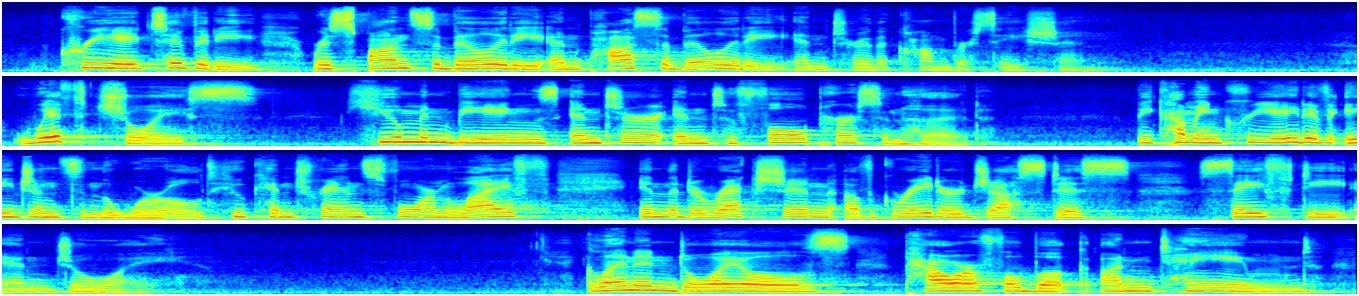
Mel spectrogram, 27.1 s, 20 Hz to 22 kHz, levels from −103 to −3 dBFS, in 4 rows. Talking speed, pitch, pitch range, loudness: 85 wpm, 200 Hz, 165-215 Hz, -28 LUFS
